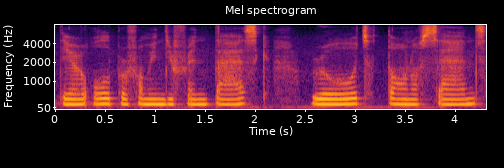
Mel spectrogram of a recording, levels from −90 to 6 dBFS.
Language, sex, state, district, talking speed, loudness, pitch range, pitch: English, female, Nagaland, Kohima, 125 wpm, -13 LUFS, 180-190 Hz, 185 Hz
